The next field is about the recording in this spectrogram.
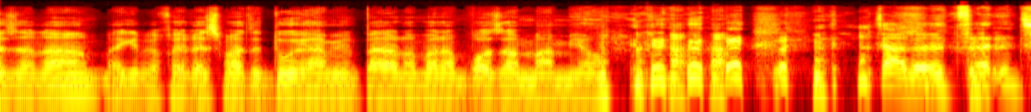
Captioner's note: laughs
